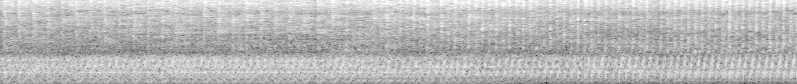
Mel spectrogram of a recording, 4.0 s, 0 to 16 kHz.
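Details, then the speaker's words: 1971 Honda CD175 K3 twin being restored, first start after an issue fixed: loud, steady twin-cylinder idle with an even beat and no misses; normal idle. "Well, oh boy, am I over the moon about that. Uh, happy ending to a happy weekend, guys. She's running."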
